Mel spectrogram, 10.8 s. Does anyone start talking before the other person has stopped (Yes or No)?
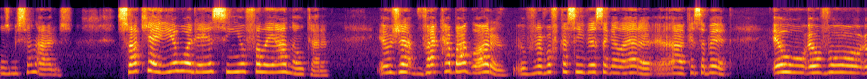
No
